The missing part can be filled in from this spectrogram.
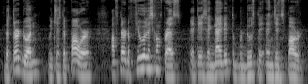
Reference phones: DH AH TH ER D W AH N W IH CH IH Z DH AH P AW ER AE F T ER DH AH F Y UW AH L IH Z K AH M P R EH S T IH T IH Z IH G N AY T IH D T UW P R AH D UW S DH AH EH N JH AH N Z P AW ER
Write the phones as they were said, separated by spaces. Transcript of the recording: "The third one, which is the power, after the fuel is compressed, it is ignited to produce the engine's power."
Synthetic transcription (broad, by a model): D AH T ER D W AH N W IH CH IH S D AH P AW ER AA F T ER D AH F Y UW L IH S K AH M P R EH S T IH T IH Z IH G N AY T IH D T UW P R AH D UW S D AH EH N JH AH N S P AW ER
